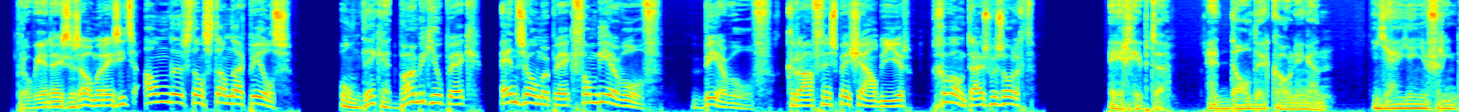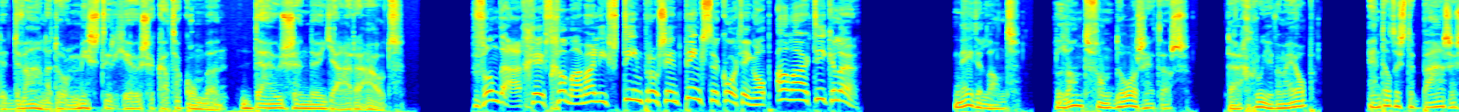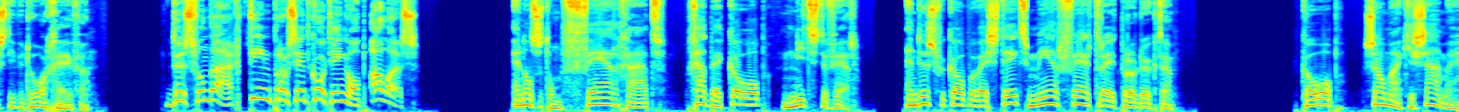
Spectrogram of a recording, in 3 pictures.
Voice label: commercials

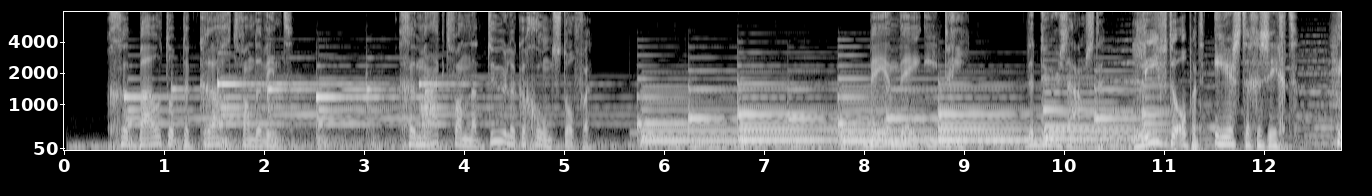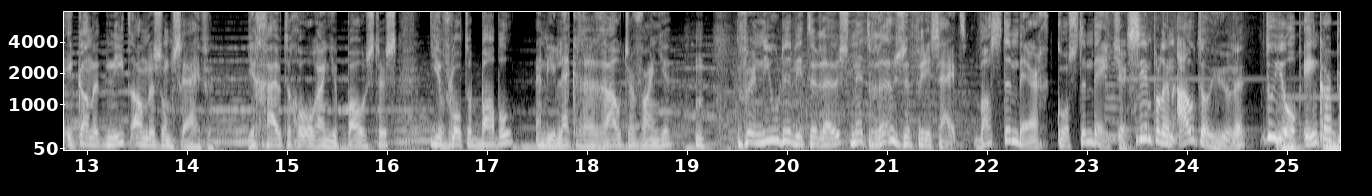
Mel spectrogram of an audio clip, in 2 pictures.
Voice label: commercials

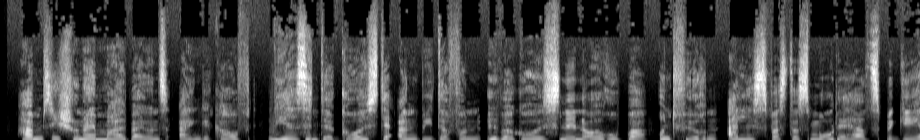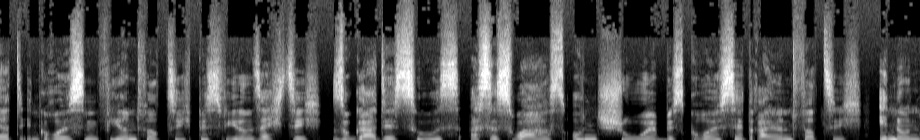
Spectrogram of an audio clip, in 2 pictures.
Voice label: GER Commercial

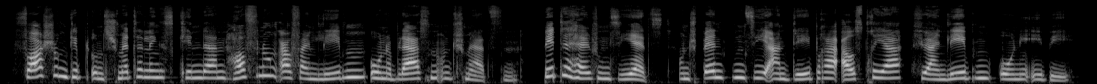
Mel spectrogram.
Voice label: Commercial German; DB

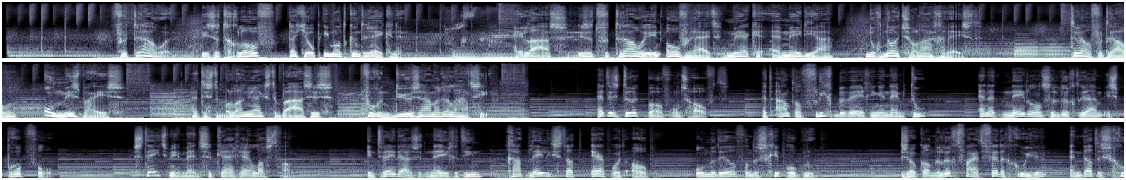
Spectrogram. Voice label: narative

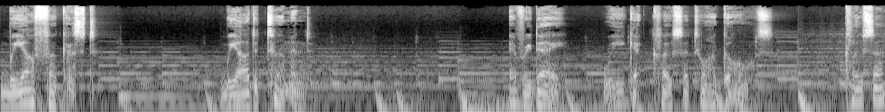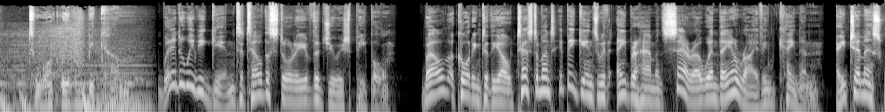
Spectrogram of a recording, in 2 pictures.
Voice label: Generic Showreel

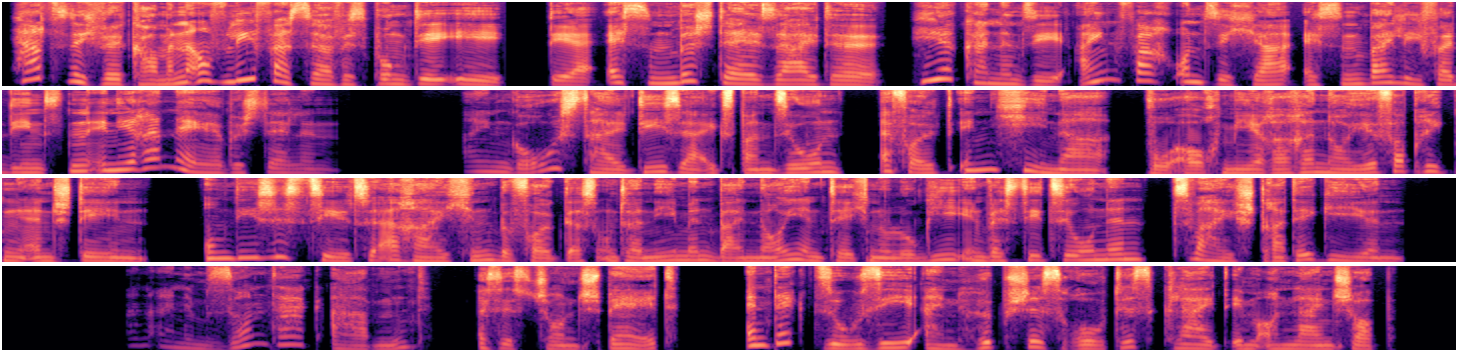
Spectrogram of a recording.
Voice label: GER

